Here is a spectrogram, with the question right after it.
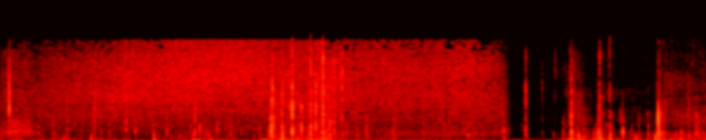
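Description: Long fingernails on both hands scratch and tap across the top of a cotton wool pleat pack sealed in a clear drawstring plastic bag lying flat. A steady, bright, crinkly scratching hiss runs throughout, with sharp plastic taps standing out. The scratching briefly quiets just before the four-second mark, then crisp taps and crinkles resume.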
